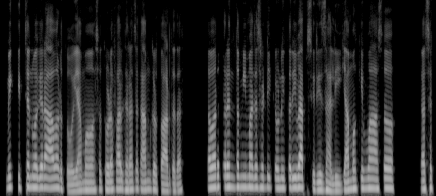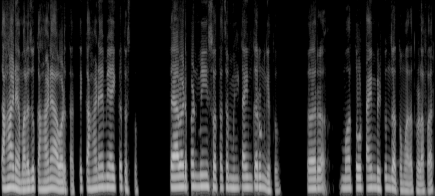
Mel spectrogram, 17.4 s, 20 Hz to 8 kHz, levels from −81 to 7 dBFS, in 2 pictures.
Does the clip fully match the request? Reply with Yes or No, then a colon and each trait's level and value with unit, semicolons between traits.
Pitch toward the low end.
No: medium, 145 Hz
